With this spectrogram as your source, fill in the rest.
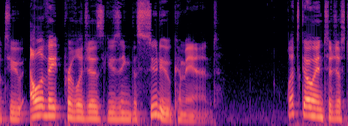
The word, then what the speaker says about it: sudo: So, you pronounce sudo as sudo.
